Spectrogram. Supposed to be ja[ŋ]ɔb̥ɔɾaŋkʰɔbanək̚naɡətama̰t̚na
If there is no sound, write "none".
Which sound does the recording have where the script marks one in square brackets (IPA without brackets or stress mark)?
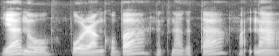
n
